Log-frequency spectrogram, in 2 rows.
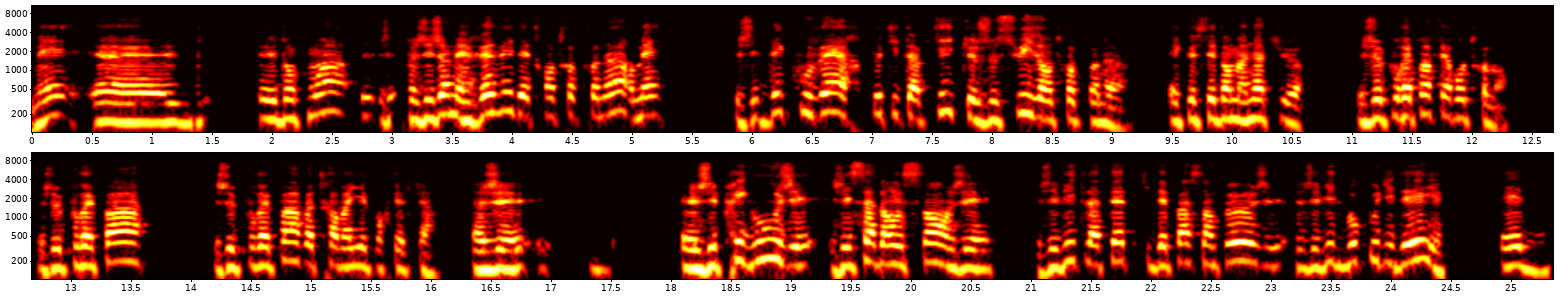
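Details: Real stuttering in a 44-year-old man who has stuttered long-term; his speech is much improved now, but he still stutters occasionally in French and more in English; stuttering.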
